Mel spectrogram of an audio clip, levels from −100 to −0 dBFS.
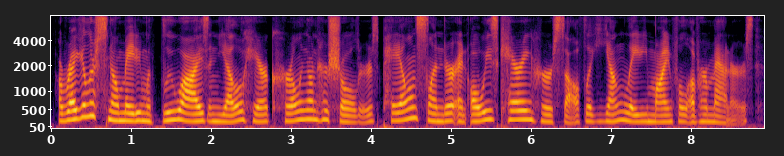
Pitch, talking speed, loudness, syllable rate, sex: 200 Hz, 195 wpm, -19 LUFS, 4.9 syllables/s, female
